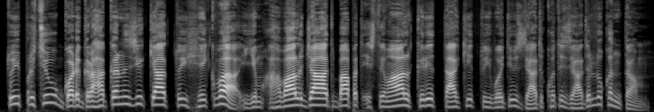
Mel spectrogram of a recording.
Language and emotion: Kashmiri, neutral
